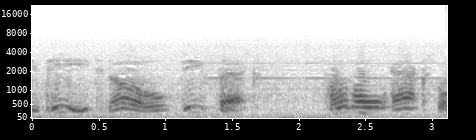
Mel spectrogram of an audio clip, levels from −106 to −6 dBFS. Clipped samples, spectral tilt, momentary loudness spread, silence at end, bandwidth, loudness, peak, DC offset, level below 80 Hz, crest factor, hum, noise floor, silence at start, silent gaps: under 0.1%; -7 dB/octave; 9 LU; 0 s; 7.4 kHz; -47 LUFS; -32 dBFS; under 0.1%; -74 dBFS; 14 dB; none; -66 dBFS; 0 s; none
